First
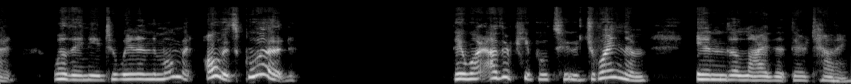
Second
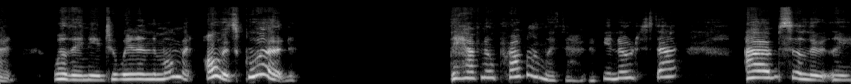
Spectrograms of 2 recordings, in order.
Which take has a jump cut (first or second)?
first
